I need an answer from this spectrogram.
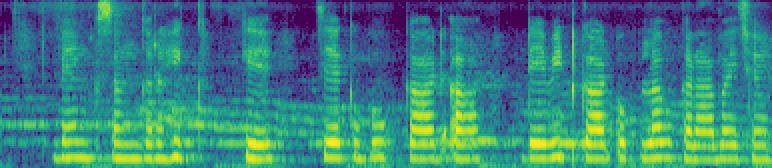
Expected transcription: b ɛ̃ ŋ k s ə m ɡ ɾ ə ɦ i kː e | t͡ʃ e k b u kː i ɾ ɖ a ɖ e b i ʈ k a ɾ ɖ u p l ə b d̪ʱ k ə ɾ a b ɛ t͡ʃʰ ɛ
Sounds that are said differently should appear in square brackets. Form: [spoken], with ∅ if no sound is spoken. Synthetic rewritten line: b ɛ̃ ŋ k s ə [ŋ] ɡ ɾ ə ɦ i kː e | t͡ʃ e k b u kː [a] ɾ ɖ a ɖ e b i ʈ k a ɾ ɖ u p l ə b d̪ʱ k ə ɾ a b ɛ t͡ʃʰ ɛ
